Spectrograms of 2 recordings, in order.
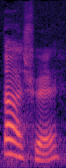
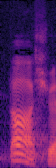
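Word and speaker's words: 大学: 대학, 클대자에 배울학, 따쉐. 따쉐. 네, 그래서 대학교 하면 보통 따쉐샤 이렇게 하긴 하거든요.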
